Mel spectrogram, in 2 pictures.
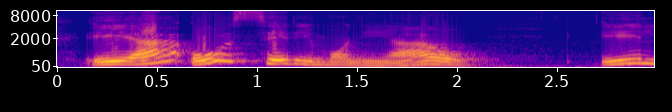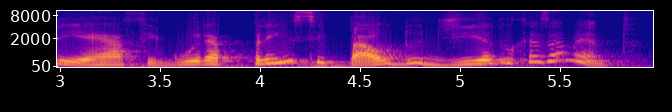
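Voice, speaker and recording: A man with a high voice and a dark, mellow tone swings his pitch very widely, recorded very cleanly against a silent background. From southern Brazil, Santa Catarina (Itaiópolis). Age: 30s. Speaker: wedding planner and business owner. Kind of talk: podcast interview. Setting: studio.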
